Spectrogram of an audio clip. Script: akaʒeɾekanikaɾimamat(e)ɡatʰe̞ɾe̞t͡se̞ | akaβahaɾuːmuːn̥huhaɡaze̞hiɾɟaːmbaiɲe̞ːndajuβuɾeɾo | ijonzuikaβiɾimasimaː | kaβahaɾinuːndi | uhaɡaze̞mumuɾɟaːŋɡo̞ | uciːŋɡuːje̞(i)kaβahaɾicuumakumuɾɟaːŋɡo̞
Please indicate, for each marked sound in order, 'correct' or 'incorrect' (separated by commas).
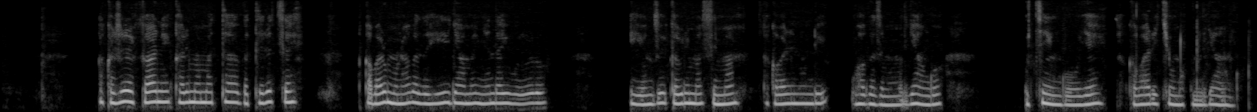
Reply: incorrect, incorrect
